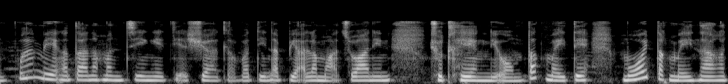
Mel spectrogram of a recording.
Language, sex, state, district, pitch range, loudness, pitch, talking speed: Mizo, female, Mizoram, Aizawl, 180-200 Hz, -18 LUFS, 190 Hz, 205 wpm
